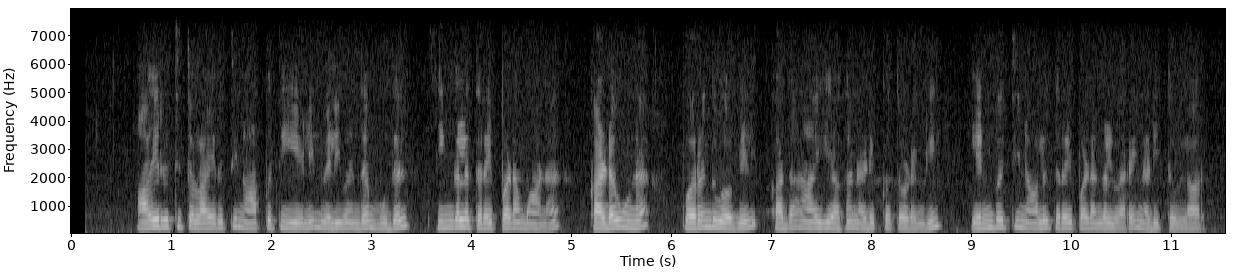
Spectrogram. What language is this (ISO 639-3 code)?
tam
